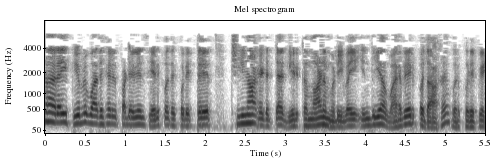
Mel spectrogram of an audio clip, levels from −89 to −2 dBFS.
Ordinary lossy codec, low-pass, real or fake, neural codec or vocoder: MP3, 24 kbps; 7.2 kHz; fake; codec, 16 kHz in and 24 kHz out, 1.1 kbps, FireRedTTS-2 codec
